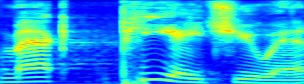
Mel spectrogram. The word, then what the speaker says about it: Macphun: You understand it's spelled Mac, P-H-U-N, yes.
